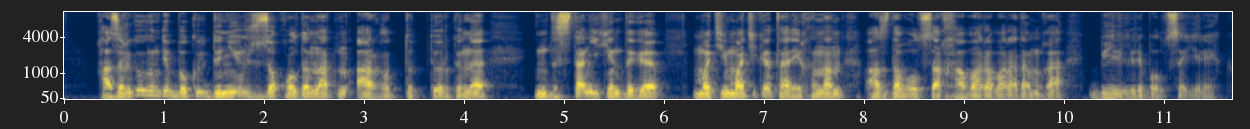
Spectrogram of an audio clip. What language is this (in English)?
Kazakh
